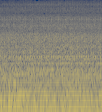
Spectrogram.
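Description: Vehicle engine idling: a steady low rumble.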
